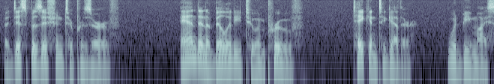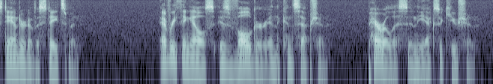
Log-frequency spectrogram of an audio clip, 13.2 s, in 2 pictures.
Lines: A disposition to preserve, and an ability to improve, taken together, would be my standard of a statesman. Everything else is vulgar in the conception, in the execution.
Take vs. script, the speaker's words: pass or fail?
fail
